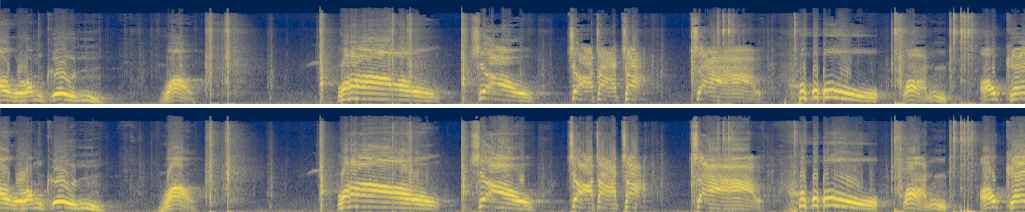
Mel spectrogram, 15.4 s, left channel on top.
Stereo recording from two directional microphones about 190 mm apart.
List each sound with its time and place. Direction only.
0.0 s speech: 15° right (ahead or behind)
2.4 s speech: 25° right (ahead or behind)
5.0 s speech: 20° right (ahead or behind)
